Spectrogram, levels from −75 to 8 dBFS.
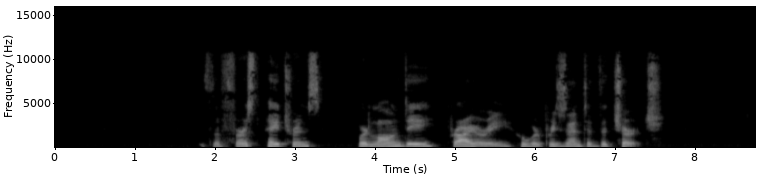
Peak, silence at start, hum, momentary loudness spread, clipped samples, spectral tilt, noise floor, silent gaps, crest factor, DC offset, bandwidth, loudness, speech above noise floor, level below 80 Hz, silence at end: -12 dBFS; 1.8 s; none; 11 LU; under 0.1%; -4.5 dB/octave; -74 dBFS; none; 20 dB; under 0.1%; 11.5 kHz; -30 LUFS; 45 dB; -82 dBFS; 1.2 s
